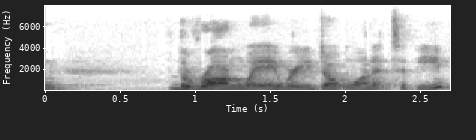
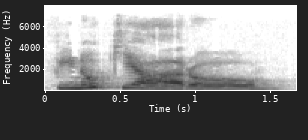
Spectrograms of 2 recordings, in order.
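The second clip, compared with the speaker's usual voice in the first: slow, drawn-out mock Italian accent; playful try at an Italian accent; attempted Italian accent; slower than usual. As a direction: give it your best amateur Italian accent. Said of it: "That's my best Italian accent".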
